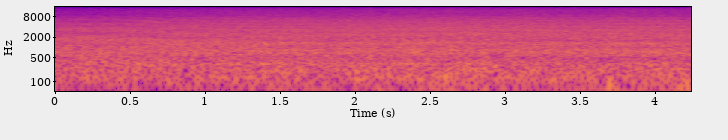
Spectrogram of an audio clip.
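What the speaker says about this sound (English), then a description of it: "That waterfall, in my opinion, was better than the first waterfall." A small waterfall pours into a rocky pool on a hike near Snowdon in North Wales, giving a loud, constant roar of splashing water near at hand, steady throughout and free of speech.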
